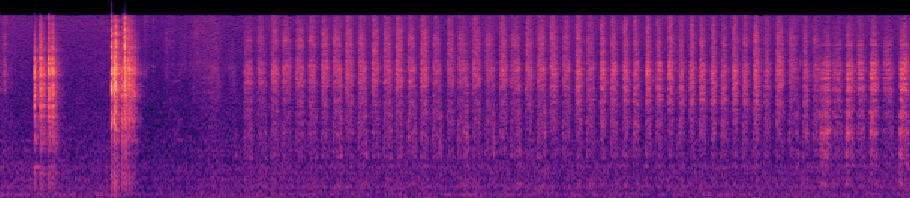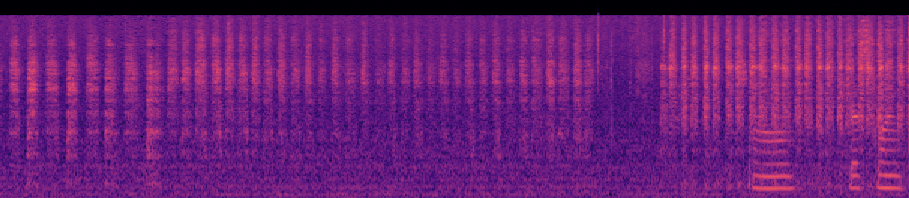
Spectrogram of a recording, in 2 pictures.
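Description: Large paper blending stump rubbed in quick back-and-forth strokes over pencil graphite on drawing paper, a steady scratchy rubbing as the shading is smoothed. Two brief knocks sound about half a second and a second in.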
